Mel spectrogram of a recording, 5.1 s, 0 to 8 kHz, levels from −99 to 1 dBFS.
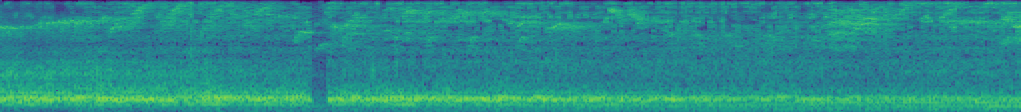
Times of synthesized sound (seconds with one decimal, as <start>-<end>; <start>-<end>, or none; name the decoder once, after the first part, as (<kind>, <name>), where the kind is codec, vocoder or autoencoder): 3.9-4.5 (vocoder, BigVGAN v2)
